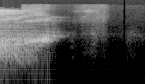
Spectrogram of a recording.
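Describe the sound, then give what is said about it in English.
A voice imitates a jet plane from the film Top Gun: Maverick roaring past: a loud, breathy whoosh that sweeps down in pitch and fades over about a second, followed by a softer hissing tail. “Here's the plane going by.”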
